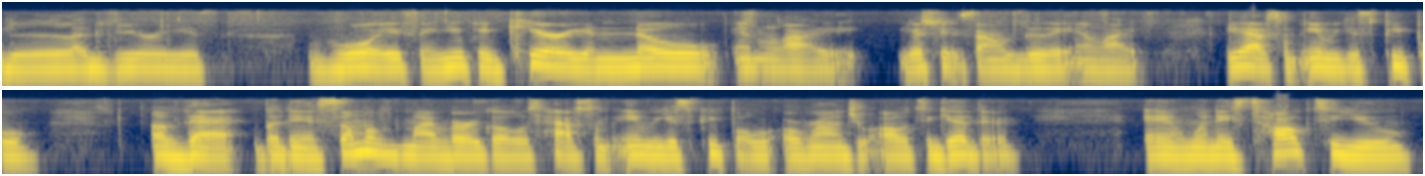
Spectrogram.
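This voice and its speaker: A woman's voice: very deep voice, dark tone. A woman giving a casual tarot reading to her viewers, chatty and emphatic, swearing casually and repeating herself for emphasis. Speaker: tarot reader.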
